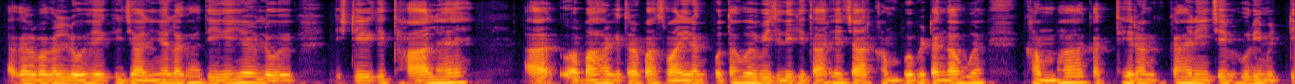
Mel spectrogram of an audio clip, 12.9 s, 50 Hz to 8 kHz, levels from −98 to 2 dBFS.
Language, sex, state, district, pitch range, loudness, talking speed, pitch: Hindi, male, Bihar, Supaul, 100-105 Hz, -18 LUFS, 190 wpm, 100 Hz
